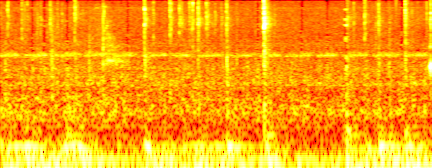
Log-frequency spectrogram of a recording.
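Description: Typing on a computer keyboard while coding an Angular tutorial, with steady, light key clicks over a constant background hum and no talking.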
